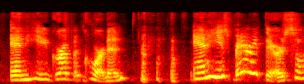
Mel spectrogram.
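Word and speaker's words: Corydon: was brought up not far from here in Cordon Indiana which was actually the first state capital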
